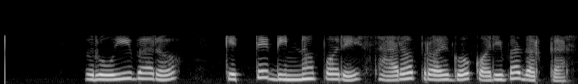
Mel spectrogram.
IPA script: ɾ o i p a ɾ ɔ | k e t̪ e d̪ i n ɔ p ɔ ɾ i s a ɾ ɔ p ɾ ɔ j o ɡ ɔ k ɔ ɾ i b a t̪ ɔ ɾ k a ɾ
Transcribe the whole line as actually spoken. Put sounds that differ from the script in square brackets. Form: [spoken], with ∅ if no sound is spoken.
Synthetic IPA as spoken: ɾ o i [b] a ɾ ɔ | k e t̪ e d̪ i n ɔ p ɔ ɾ [e] s a ɾ ɔ p ɾ ɔ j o ɡ ɔ k ɔ ɾ i b a [d̪] ɔ ɾ k a ɾ

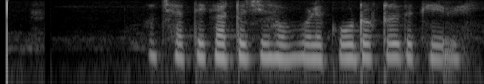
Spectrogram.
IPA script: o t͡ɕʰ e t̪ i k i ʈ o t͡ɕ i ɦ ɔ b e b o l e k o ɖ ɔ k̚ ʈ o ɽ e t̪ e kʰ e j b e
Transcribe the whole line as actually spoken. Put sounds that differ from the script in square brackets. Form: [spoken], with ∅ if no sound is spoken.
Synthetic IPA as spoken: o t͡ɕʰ [a] t̪ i k [a] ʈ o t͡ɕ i ɦ ɔ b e b o l e k o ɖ ɔ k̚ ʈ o [ɾ] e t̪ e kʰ e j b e

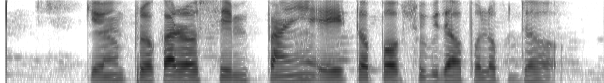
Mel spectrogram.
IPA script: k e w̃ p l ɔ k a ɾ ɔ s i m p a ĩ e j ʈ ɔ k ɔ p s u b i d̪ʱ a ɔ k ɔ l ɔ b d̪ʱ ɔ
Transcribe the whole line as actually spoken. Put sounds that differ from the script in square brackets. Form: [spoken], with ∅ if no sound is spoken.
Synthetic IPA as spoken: k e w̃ p [ɾ] ɔ k a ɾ ɔ s i m p a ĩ e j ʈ ɔ [p] ɔ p s u b i d̪ʱ a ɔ [p] ɔ l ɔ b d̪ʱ ɔ

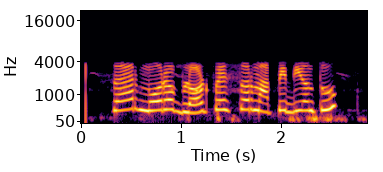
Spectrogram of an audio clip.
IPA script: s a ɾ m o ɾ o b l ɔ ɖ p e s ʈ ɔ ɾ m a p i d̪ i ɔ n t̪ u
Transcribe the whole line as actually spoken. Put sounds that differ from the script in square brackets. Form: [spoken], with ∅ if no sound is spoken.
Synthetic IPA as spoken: s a ɾ m o ɾ [ɔ] b l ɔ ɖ p e s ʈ ɔ ɾ m a p i d̪ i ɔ n t̪ u

